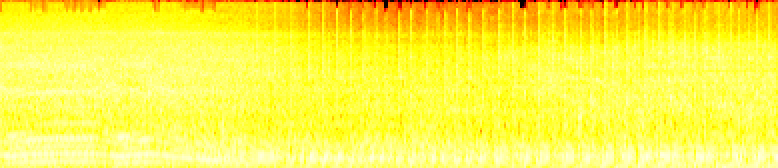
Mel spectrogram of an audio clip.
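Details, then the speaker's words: Two-stroke chainsaw with no-spark fault suspected at corroded magneto connector; revs drop from a high scream to a steady, even rattling idle with no misfire or cutting out; running properly. "I need to clean that all up, put a new connector on there, and I think my saw's fixed."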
